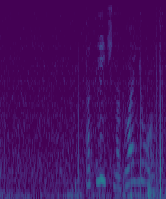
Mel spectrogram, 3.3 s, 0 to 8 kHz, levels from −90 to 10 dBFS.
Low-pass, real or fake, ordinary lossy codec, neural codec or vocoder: 7.2 kHz; fake; none; vocoder, 44.1 kHz, 128 mel bands, Pupu-Vocoder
